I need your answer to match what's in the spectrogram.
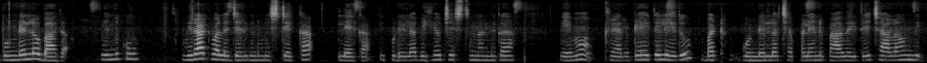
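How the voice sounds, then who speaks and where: A woman narrating a scripted audio love story in a steady, expressive reading. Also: medium pitch, moderate pace, muffled recording.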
